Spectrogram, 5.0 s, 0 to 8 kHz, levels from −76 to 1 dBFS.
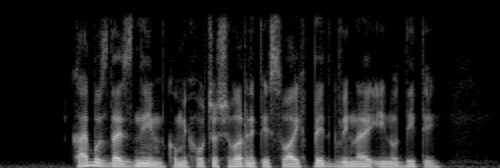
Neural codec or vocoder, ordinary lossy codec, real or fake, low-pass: codec, 16 kHz, 2 kbps, FunCodec, trained on Chinese and English, 25 frames a second; none; fake; 7.2 kHz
